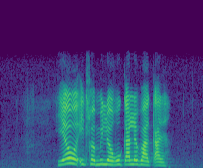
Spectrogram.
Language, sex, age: Northern Sotho, female, 18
